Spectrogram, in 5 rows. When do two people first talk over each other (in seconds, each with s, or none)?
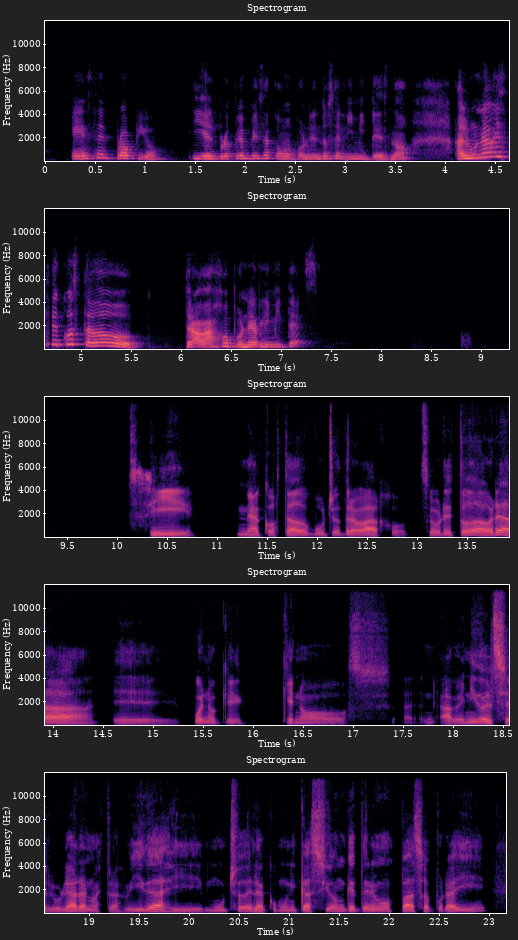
none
